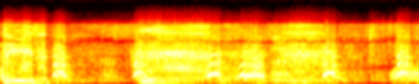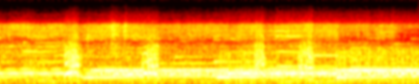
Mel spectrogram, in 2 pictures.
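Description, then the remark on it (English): A dog barks loudly several times in quick bursts, followed by longer drawn-out yelping and howling tones, with no voices. “A dog barking.”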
